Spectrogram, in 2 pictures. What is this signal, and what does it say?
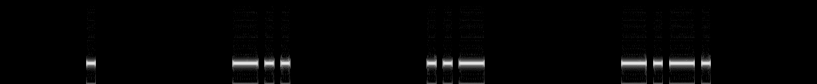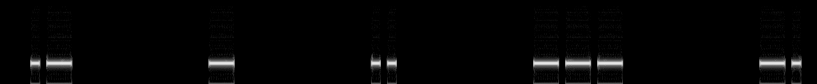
Morse code, heard as a keyed tone, about 15 wpm, spaced as for 5 wpm, 1000 Hz. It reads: EDUCATION
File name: qotdfiles / 5wpm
